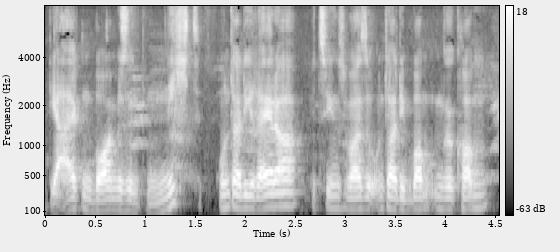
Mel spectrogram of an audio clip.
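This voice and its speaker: A man with a gravelly, dark voice. He talks as a guest and historian in a relaxed, storytelling way, vivid and opinionated, with many small asides. His tone stays mellow. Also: medium pitch, brisk. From Germany, Bergisch Gladbach area. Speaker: guest, historian and cemetery expert.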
